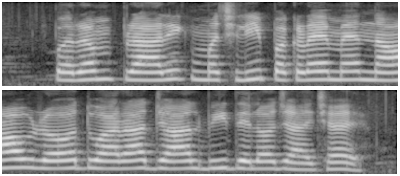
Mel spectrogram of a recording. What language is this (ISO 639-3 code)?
mai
